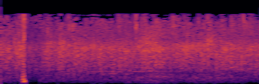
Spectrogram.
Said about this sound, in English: Come on, clap your hands to the Lord right now and give Him praise.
